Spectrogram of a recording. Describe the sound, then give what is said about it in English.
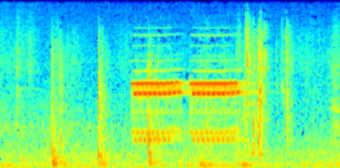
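A telephone bell rings in two bright, loud bursts in quick succession, with a few soft thumps around them. “goes to answer the phone.”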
